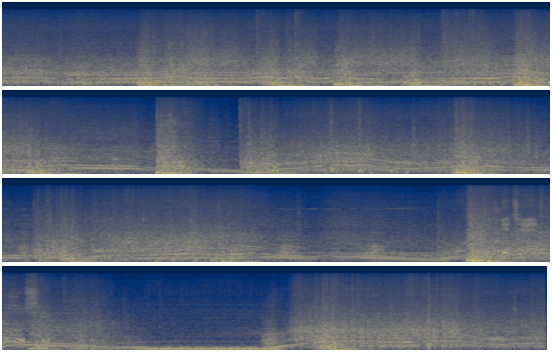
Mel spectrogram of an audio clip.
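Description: A hovering vehicle's engine hums, its pitch rising and falling as it speeds up and slows down.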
